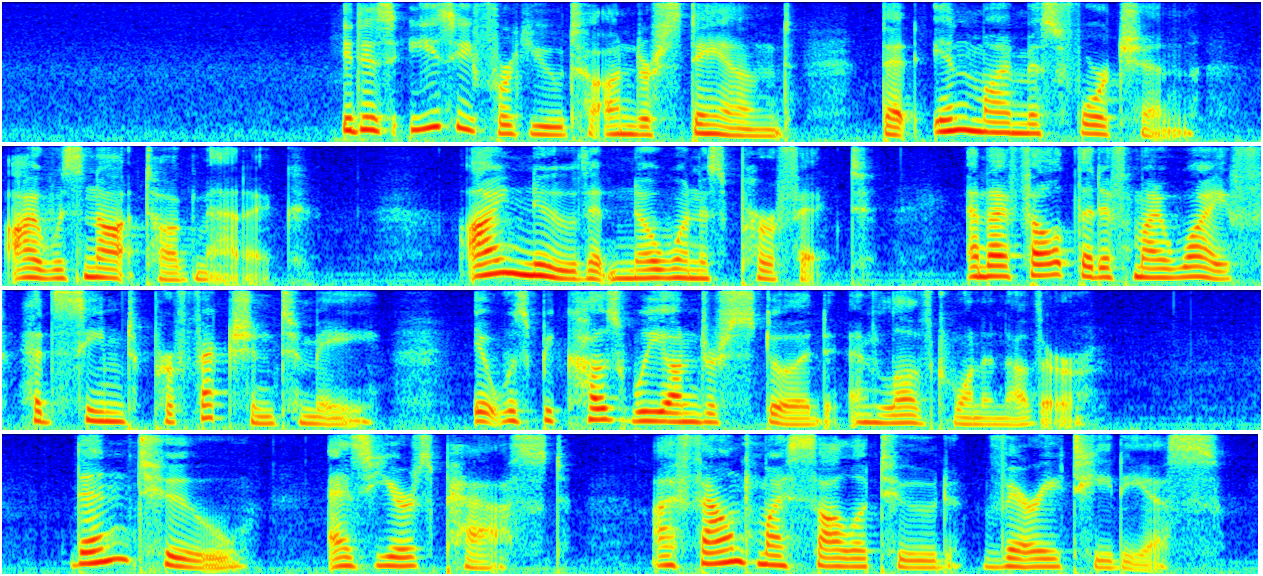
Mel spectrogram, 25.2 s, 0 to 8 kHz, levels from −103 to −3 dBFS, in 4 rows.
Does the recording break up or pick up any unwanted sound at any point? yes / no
no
